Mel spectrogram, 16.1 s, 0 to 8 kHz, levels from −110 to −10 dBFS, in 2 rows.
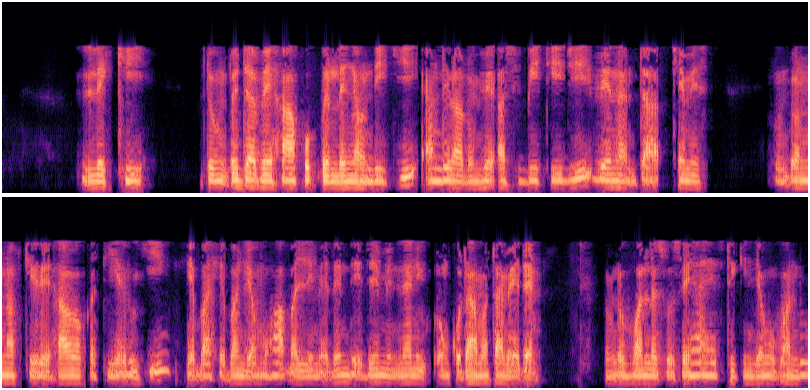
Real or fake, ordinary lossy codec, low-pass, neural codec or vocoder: fake; AAC, 16 kbps; 7.2 kHz; codec, 16 kHz, 4 kbps, X-Codec, WavLM features, trained on Multilingual LibriSpeech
